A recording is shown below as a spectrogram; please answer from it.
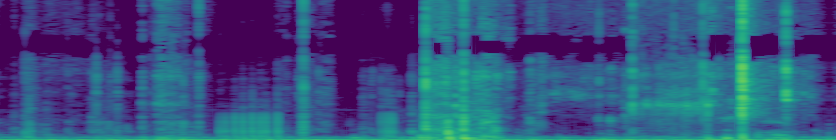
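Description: Hands working at small plastic packaging to get a card out: faint scratching and small clicks, with a brief rapid rasp about a second in and a couple of sharper ticks later, over a steady low hum.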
